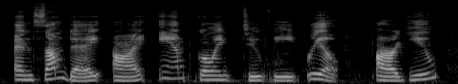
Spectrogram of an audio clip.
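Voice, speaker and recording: A woman uses a put-on character voice at medium pitch. Her pace is very slow. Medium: read story.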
